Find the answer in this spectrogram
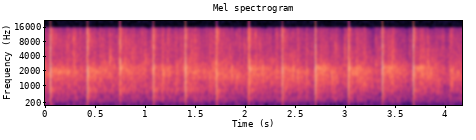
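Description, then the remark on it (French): An audience claps together in a steady, even rhythm, about a dozen sharp claps at a brisk beat over a constant hum of room noise, with no talking, applauding the volunteers of a church ministry. “moi, je pense que ça mérite une main d'applaudissement maintenant pour nos bénévoles qui travaillent fort.”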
